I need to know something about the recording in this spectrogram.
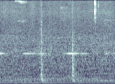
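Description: Hyundai Elantra front door latch clicking open as the handle is pulled: two sharp clicks about two-thirds of a second apart. Under them run a steady low hum and a thin high tone that comes and goes.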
